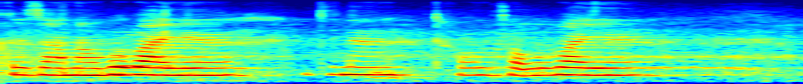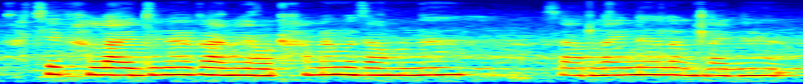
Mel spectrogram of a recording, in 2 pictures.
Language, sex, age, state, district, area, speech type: Bodo, female, 60+, Assam, Chirang, rural, spontaneous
